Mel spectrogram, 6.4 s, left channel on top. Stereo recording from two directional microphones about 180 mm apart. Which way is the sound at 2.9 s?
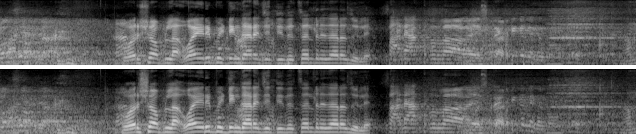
45° right (ahead or behind).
